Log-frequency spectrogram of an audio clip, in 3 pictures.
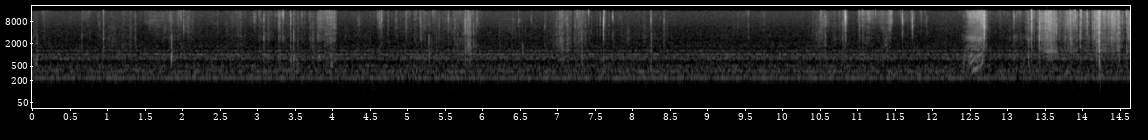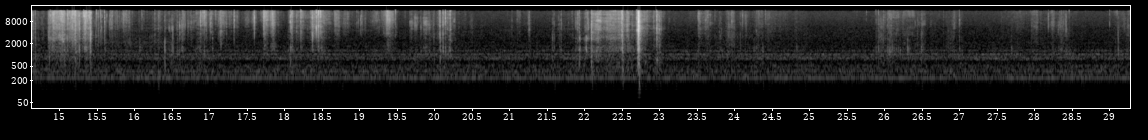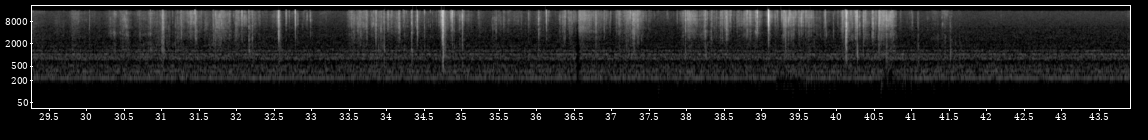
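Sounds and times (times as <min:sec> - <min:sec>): plastic wrapping crinkling: 0:02.9 - 0:08.4, 0:12.5 - 0:20.4, 0:21.6 - 0:24.4, 0:27.9 - 0:41.6
zipper being pulled: 0:12.4 - 0:12.8.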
